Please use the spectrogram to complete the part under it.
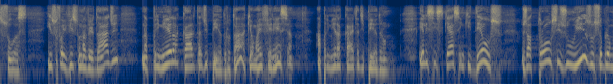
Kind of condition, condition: setting, large echoing room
